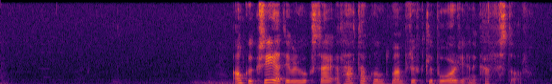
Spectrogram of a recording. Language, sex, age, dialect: Faroese, female, 36-60, Suðurstreymoy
